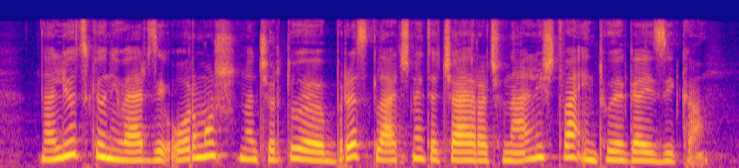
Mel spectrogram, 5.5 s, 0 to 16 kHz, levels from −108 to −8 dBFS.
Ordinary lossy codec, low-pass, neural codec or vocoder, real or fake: none; 9.9 kHz; vocoder, 22.05 kHz, 80 mel bands, Vocos; fake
